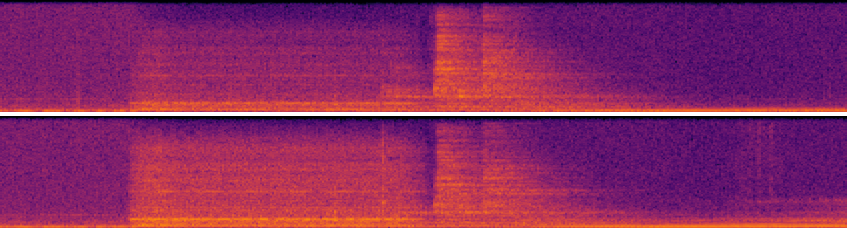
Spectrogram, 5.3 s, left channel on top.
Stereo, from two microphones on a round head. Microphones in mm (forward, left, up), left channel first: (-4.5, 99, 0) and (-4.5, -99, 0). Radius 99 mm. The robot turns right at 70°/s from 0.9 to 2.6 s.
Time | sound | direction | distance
2.4 | a squeak | 25° left (ahead or behind) | 1.3 m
